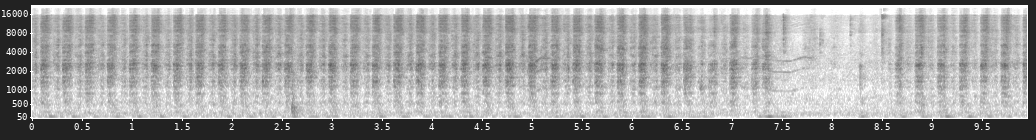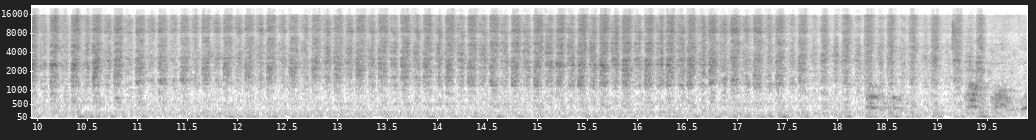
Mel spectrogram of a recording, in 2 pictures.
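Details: Panting Rottweiler mother during a live birth of puppies: rapid rasping breaths at just over two per second, pausing briefly near the middle before resuming, with faint voices and a short squeak toward the end.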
